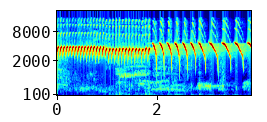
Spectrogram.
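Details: Singing Russian canary, a breed whose song strings together high tone variations: a fast, steady rolling trill for nearly two seconds switches to slower, loud, sharply downslurred whistles repeated about five times per second.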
